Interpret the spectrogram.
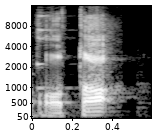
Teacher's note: can also be used for noise technically. Actually accented on the last syllable, so oto. So various sounds, noises. · actually accented on the uh last syllable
